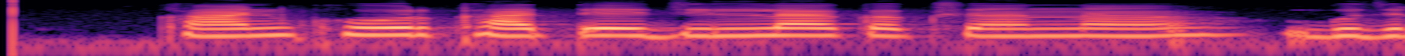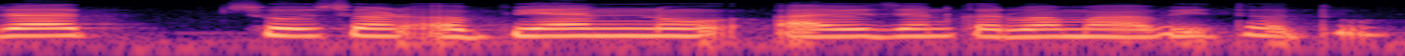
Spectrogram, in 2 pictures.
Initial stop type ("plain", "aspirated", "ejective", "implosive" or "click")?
aspirated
